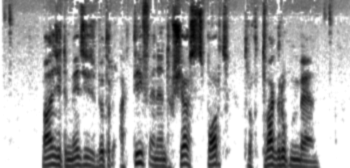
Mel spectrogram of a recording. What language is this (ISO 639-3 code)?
fry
